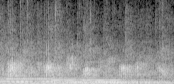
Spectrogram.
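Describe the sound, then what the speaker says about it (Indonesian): Church congregation applauding during a sermon, a steady wash of clapping over sustained organ-like musical tones, loud and continuous throughout. "Yang percaya kita berikan tepuk tangan bagi Allah kita, saudara."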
